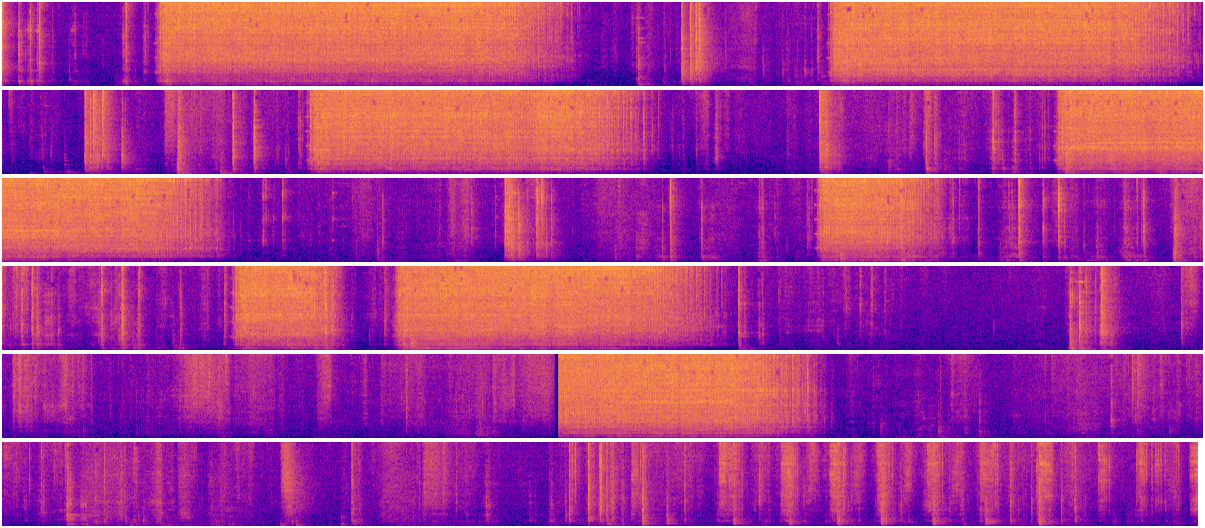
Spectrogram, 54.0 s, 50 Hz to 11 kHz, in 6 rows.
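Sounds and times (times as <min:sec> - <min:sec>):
electric ratchet spinning: 0:01.2 - 0:04.3, 0:06.2 - 0:09.0, 0:11.3 - 0:14.0, 0:16.9 - 0:19.8, 0:24.1 - 0:25.2, 0:28.7 - 0:32.5, 0:40.2 - 0:42.2.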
